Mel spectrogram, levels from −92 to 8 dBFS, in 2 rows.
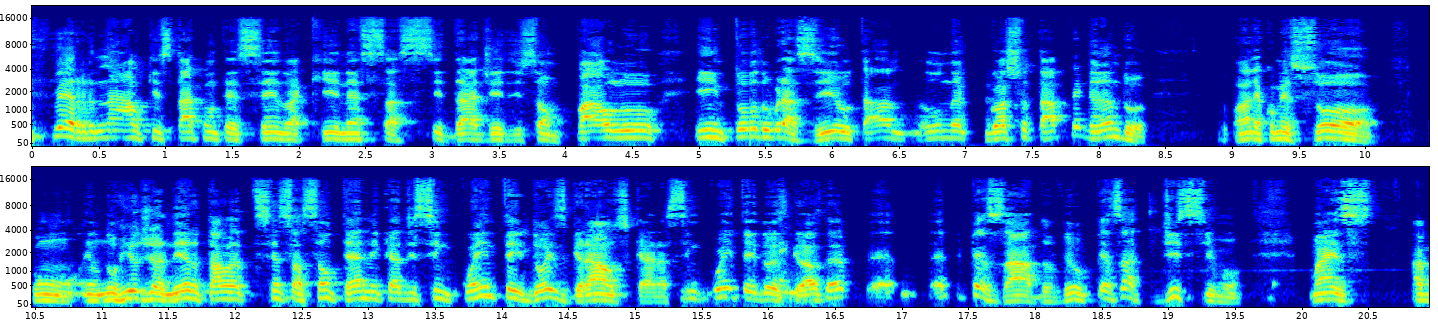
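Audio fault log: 5.33 to 5.40 s: short stall from a late packet. A packet arrived late, the jitter buffer ran dry, and the receiver held the last sound for about 50 ms before carrying on from the same point. Nothing is lost, unlike a dropout, so the sound simply lingers with a faint buzz or dip.
10.60 to 11.07 s: jitter buffer speed-up. With too much audio queued, the receiver trimmed short pitch-period pieces again and again, removing about 50 ms in all. The sound runs at about 109 percent speed with pitch unchanged, which separates it from a resampling speed error.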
